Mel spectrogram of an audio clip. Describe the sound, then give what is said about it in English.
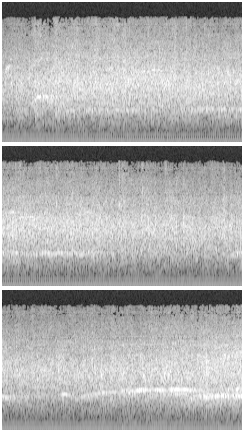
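Applause in a church as a pastor comes in, a dense, even wash of clapping that lasts the whole time and stays fairly faint. “Can we give her a clap offering as she comes in Jesus' name?”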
